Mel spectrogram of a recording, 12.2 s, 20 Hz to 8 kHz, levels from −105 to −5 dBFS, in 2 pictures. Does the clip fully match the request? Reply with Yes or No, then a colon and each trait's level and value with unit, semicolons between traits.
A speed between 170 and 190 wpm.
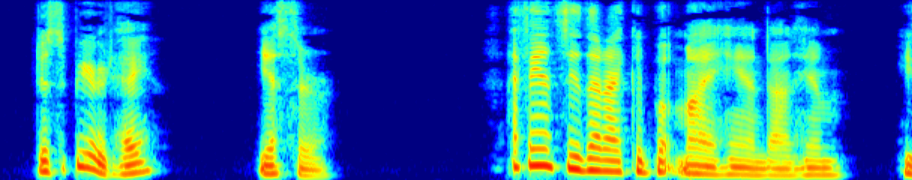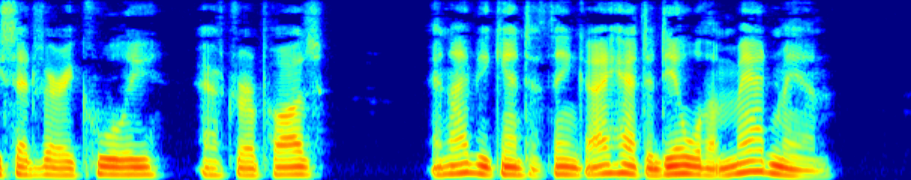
No: average, 160 wpm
